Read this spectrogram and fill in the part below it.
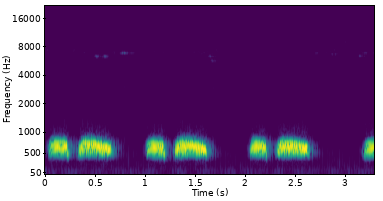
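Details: Thổ kim coo of male and female spotted doves, used to call in wild doves: a steady pattern of a short note then a longer buzzy hoot, repeated about once a second.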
